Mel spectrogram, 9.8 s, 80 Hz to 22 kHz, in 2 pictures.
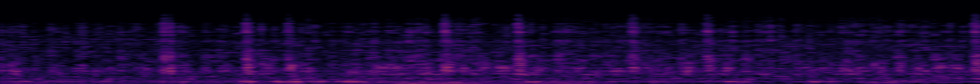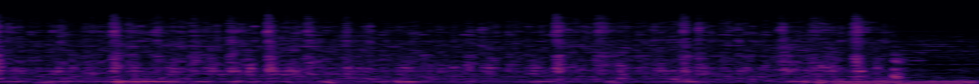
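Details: Late-1970s Viking Husqvarna 6460 Colormatic after several repairs, sewing a red decorative stitch with Gutermann polyester thread and a 90/14 Schmetz universal needle: quiet even stitching rhythm, light regular ticks and soft motor hum, no knocking or binding; healthy normal running.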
